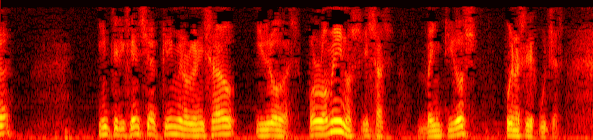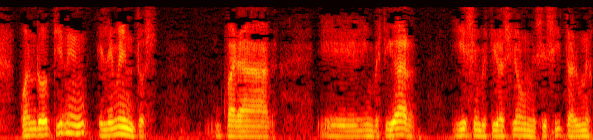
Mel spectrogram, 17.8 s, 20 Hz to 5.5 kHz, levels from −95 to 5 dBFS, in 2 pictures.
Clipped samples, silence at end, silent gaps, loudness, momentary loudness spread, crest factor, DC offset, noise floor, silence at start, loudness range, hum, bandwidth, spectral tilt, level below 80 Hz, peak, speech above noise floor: under 0.1%; 0 s; none; -29 LUFS; 18 LU; 18 dB; under 0.1%; -55 dBFS; 0 s; 4 LU; none; 5 kHz; -10 dB/octave; -54 dBFS; -12 dBFS; 27 dB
